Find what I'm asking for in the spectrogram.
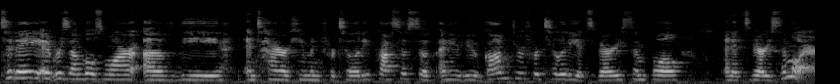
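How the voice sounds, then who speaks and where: A woman speaks at a fairly quick pace with an American accent. Her fairly high voice keeps a fairly even intonation. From rural Colorado. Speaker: dog breeder. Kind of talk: casual vlog talk to camera. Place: home room. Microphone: phone near.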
